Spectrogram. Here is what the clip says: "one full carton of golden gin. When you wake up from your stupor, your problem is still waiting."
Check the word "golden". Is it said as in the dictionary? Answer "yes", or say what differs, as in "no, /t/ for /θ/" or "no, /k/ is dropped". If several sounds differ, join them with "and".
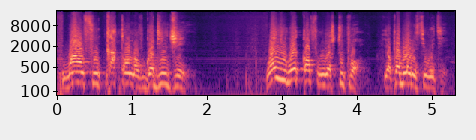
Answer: no, /l/ is dropped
